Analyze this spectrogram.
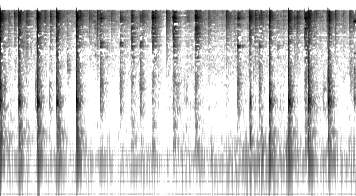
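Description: Pliers tapping metal on an oil expeller's nut plate, knocking packed oil cake out of a bolt hole. The sharp taps come about two and a half a second: a run of four, a pause, then five more near the end, over a low steady hum.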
